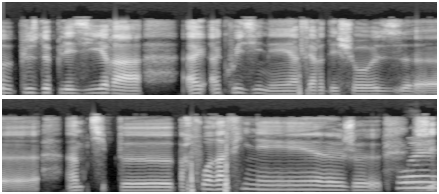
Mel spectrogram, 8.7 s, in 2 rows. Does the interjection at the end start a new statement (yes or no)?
yes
